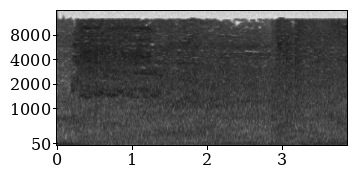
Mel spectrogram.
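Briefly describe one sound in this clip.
A monster roars loudly.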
